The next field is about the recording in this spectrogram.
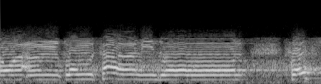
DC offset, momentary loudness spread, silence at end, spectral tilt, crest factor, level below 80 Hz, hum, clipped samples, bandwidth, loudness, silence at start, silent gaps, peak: under 0.1%; 4 LU; 0 s; -6 dB/octave; 10 dB; -46 dBFS; none; under 0.1%; 6.2 kHz; -15 LUFS; 0 s; none; -4 dBFS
